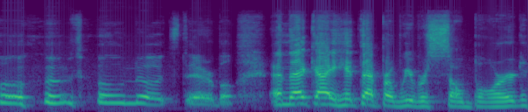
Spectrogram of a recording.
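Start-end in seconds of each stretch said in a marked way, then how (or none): 0.0-1.8 acted blubbering, distressed, high weepy crying voice. Recalling everyone crying around them at a movie, imitating people crying. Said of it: "everybody's crying all around us".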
